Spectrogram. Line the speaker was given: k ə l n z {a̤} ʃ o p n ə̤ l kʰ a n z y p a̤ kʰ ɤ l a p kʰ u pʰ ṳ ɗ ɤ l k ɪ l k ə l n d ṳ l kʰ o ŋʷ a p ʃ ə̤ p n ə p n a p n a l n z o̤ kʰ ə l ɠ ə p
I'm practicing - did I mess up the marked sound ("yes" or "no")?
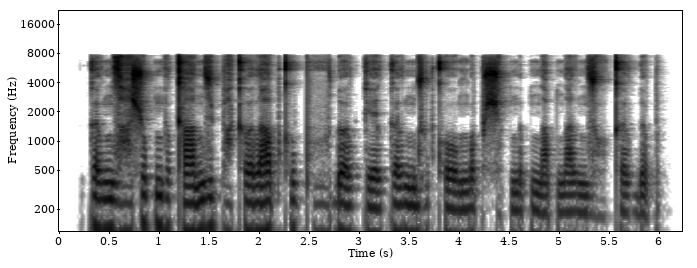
no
